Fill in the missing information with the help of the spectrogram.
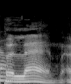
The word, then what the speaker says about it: Pollan: I'm not sure if I'm pronouncing his name right. Michael Pollins? Is that correct? – Michael Pollan, Pollan, all right.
